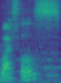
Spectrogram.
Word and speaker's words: Vessels: At the same time, it's like my last name is Vessels, but I pronounce it like Wessels because everyone else pronounces it like Wessels, not waffles.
